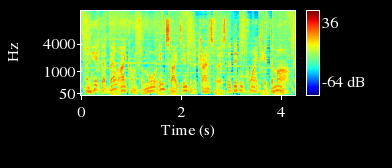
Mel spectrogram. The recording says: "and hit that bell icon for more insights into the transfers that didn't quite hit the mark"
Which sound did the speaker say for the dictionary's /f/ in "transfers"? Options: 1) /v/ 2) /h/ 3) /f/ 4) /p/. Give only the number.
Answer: 3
